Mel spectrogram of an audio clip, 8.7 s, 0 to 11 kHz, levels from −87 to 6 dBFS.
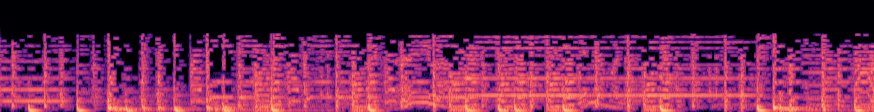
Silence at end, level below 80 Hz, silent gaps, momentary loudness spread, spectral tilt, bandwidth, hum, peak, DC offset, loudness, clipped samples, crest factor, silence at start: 0 s; -22 dBFS; none; 5 LU; -12 dB/octave; 4.1 kHz; none; 0 dBFS; under 0.1%; -17 LUFS; under 0.1%; 16 dB; 0 s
